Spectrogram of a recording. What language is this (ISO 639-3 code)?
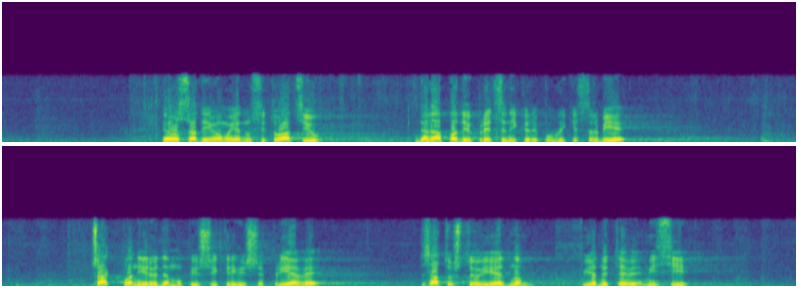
srp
